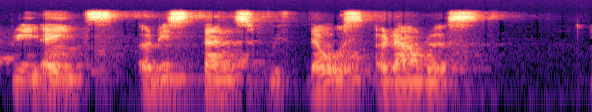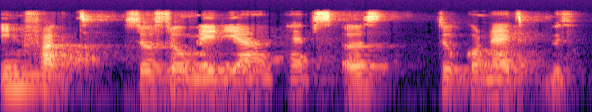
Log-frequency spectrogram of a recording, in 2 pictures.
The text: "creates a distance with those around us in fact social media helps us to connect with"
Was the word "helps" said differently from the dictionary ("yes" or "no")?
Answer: no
